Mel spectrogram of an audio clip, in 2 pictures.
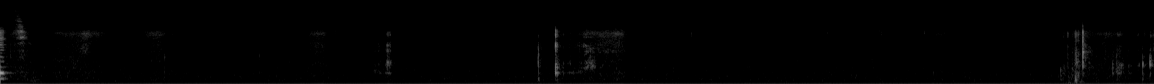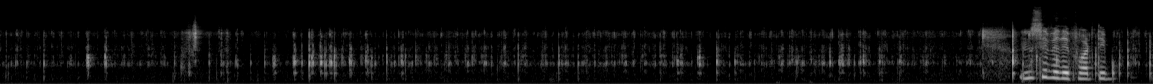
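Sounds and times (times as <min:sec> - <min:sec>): stick stirring glue in bowl: 0:11.1 - 0:23.0.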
